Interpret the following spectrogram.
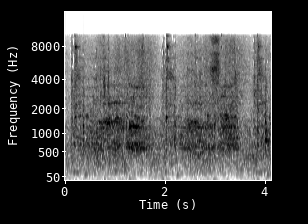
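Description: Heidelberg Windmill platen letterpress running in production, a continuous repeating mechanical clatter. A sharp clack comes about every two seconds as the press cycles, its gripper arms feeding sheets to be printed.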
